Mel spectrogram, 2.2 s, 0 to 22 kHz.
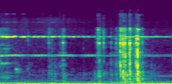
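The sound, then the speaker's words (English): A telephone rings at about 4 in the afternoon in short, bright metallic bursts that cluster into a rapid jangle near the end, over a faint steady hum, with no one talking. “It was about 4 in the afternoon when the phone rang.”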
